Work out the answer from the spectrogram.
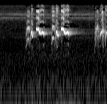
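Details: Sooty-headed bulbul natural call, used to lure wild birds: three quick bursts of bright, bubbly chirping notes, the middle two close together, over a faint steady high hiss.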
